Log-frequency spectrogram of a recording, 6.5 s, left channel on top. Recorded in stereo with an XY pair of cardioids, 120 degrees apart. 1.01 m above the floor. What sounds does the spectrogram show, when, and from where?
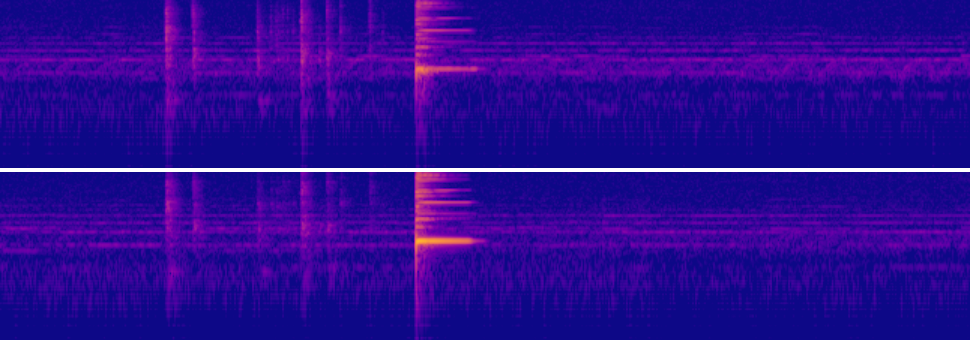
1.1 s typing on a keyboard: 70° left, 1.3 m
2.8 s a bell: 55° right, 0.6 m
